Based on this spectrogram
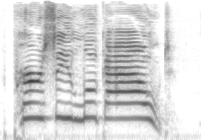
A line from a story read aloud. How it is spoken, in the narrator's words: Annabeth cried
